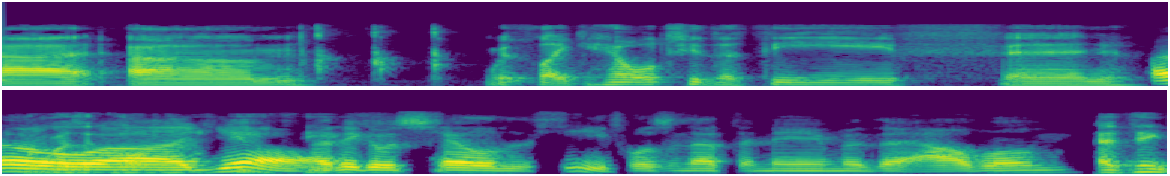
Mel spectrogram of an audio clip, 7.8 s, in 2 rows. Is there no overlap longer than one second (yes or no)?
no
